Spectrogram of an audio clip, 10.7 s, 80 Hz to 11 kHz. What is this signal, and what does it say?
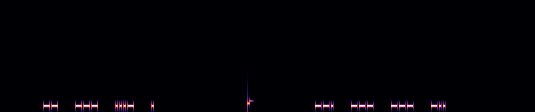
Morse code, heard as a keyed tone, about 29 wpm, spaced as for 17 wpm, 690 Hz. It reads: MOVE GOOD
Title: 3x Character Spacing - Top 200 Words - 30wpm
